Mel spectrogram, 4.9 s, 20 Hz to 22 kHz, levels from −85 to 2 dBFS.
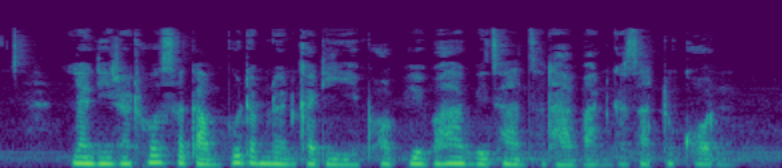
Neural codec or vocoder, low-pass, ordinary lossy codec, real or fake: none; 10.8 kHz; MP3, 64 kbps; real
